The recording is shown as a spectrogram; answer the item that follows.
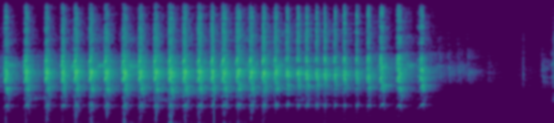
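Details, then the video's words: Green leafbird mimicking house sparrow: fast, harsh, high-pitched chirping repeated several times a second for over four seconds, then trailing off into quiet with a few faint clicks. "Cucak Ijo Isian Burung Gereja"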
